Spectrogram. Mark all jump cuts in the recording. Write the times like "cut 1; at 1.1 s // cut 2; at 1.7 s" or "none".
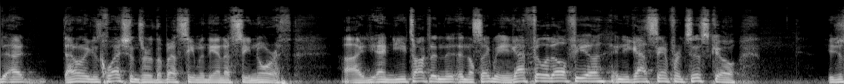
cut 1; at 1.0 s // cut 2; at 1.4 s // cut 3; at 4.3 s // cut 4; at 4.7 s // cut 5; at 5.1 s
